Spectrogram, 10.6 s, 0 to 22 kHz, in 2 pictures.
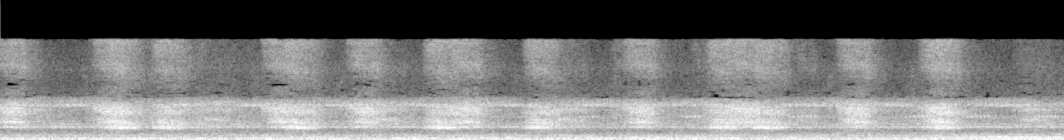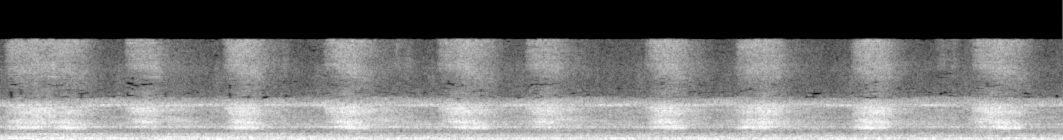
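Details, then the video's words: Crickets in woodland at night, recorded September 2, 2023 on a phone with a stereo microphone: a dense high chorus of rapid pulsed chirps, several insects overlapping in steady beats, with a faint low hum beneath. "Crickets in the woods at night"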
